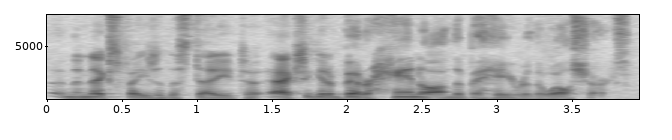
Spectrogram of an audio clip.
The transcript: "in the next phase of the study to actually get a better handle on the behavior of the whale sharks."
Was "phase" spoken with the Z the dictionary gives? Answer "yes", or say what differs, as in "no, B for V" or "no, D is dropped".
yes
